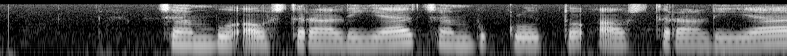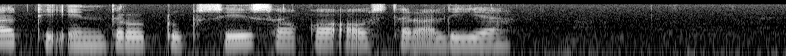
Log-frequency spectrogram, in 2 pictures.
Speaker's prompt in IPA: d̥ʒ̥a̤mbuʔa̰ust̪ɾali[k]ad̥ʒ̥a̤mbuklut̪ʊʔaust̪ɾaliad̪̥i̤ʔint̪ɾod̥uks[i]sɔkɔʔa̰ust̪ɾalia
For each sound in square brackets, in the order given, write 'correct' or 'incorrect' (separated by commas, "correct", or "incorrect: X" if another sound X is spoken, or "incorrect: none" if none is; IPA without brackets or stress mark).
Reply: incorrect: none, correct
